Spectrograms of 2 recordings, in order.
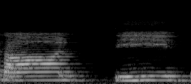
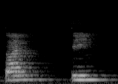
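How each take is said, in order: First: The first vowel is drawn out long. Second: The first vowel is kept short. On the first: The speaker calls it wrong. "अगर हम करेंगे ना तान तीन, गलत हो जाएगा" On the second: The speaker calls it right. "हम लफ्ज पढ़े हैं तन तीन तुन"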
